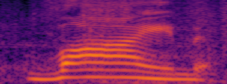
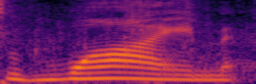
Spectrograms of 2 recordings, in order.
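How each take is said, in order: First: "Vine" with a clear v sound; corrected pronunciation. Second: "wine" said for vine with a w sound; wrong pronunciation. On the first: Streamer corrects her own accent with a clear v. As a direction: fix it, bite the v in "Vine". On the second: Streamer shows how her accent turns v into w. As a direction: let the v slip into a w on "wine". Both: Shown as a demonstration. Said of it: "I struggle with my W's".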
